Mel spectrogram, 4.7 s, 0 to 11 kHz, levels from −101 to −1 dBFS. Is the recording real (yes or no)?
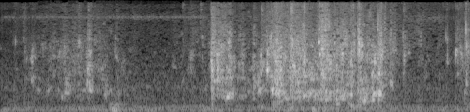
yes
